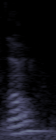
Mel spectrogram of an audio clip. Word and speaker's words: Loux: Loux. Loux. It's like hitting your thumb with a hammer. You get the ow.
